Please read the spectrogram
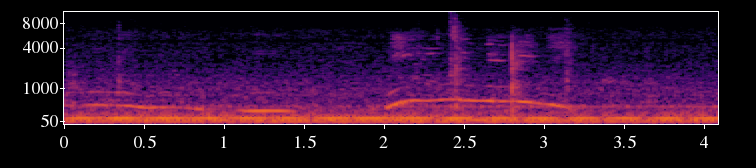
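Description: A dog whining in high, gliding cries: a falling whine at the start and a longer whine about two seconds in that rises and then falls. A steady low hum runs underneath.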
